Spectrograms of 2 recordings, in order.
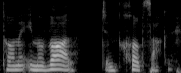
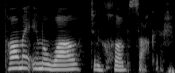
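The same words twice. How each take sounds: First: It is said in a Munster Irish accent. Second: It is said in a non-Munster Irish accent.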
